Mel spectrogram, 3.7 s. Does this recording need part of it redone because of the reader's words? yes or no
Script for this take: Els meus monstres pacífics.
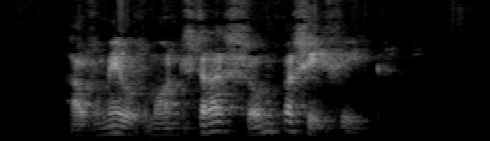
yes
